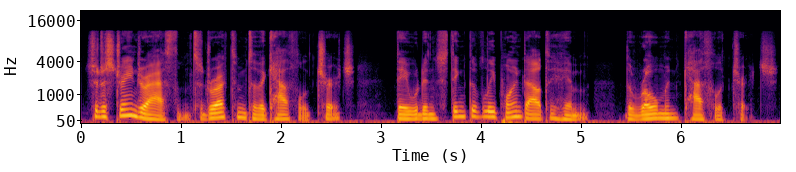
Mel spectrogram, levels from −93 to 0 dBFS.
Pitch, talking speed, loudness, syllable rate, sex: 120 Hz, 195 wpm, -20 LUFS, 5.6 syllables/s, male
